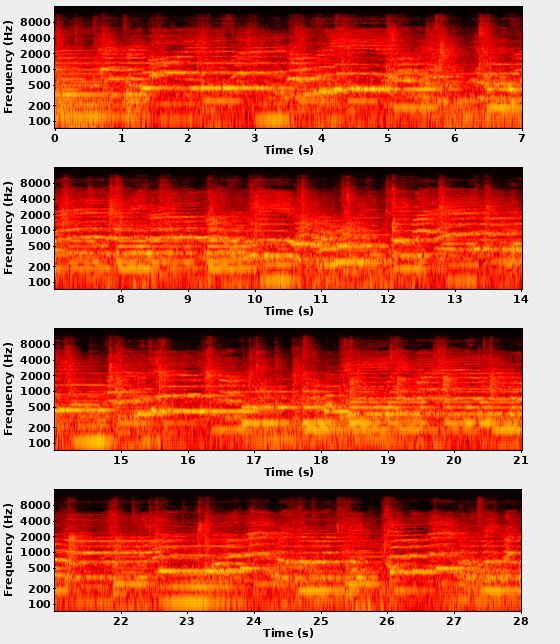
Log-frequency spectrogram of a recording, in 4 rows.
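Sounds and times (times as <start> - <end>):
children's choir singing: 0.0 - 28.0.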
